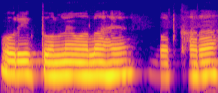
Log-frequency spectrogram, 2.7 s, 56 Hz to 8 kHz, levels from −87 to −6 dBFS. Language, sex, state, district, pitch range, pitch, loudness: Hindi, male, Jharkhand, Jamtara, 145-155 Hz, 150 Hz, -14 LUFS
